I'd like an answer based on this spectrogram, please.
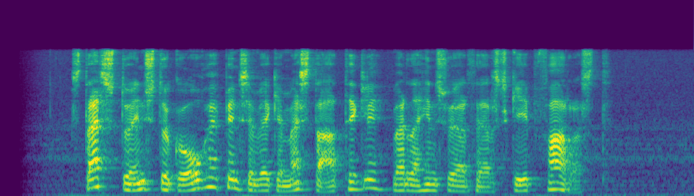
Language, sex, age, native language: Icelandic, male, 50-59, Icelandic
